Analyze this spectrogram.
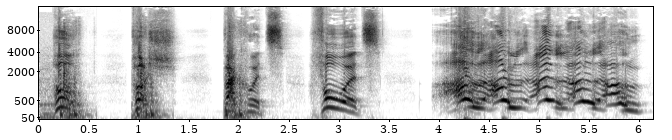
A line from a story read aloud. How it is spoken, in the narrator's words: the trucks groaned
